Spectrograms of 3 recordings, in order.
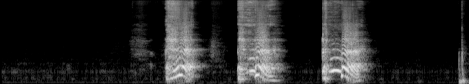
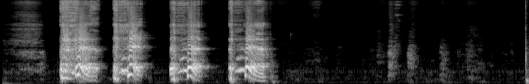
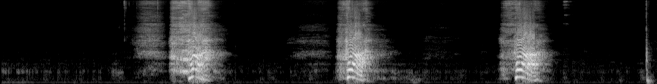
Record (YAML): three_cough_length: 4.7 s
three_cough_amplitude: 32767
three_cough_signal_mean_std_ratio: 0.46
cough_length: 5.3 s
cough_amplitude: 31810
cough_signal_mean_std_ratio: 0.47
exhalation_length: 6.6 s
exhalation_amplitude: 32588
exhalation_signal_mean_std_ratio: 0.37
survey_phase: alpha (2021-03-01 to 2021-08-12)
age: 18-44
gender: Female
wearing_mask: 'No'
symptom_none: true
symptom_onset: 2 days
smoker_status: Never smoked
respiratory_condition_asthma: false
respiratory_condition_other: false
recruitment_source: REACT
submission_delay: 1 day
covid_test_result: Negative
covid_test_method: RT-qPCR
